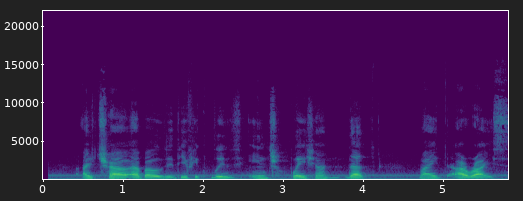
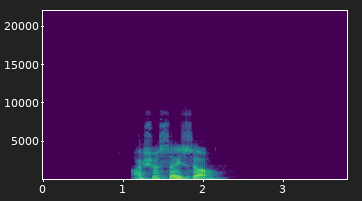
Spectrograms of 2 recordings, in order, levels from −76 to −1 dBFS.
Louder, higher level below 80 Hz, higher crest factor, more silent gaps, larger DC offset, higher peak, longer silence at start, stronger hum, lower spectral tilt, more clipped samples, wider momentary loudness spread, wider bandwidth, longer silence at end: second, -28 LUFS vs -18 LUFS; second, -76 dBFS vs -62 dBFS; about the same, 18 dB vs 22 dB; neither; neither; second, -10 dBFS vs -2 dBFS; second, 0.05 s vs 1.15 s; neither; about the same, -6 dB/octave vs -6.5 dB/octave; neither; about the same, 17 LU vs 15 LU; first, 15 kHz vs 9 kHz; second, 0 s vs 1.6 s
